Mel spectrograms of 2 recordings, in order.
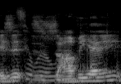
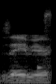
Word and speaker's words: Xavier: support and two lead zavier is how you say his name that's funny we will be able to make I always just thought it was Xavier I'm a basic American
